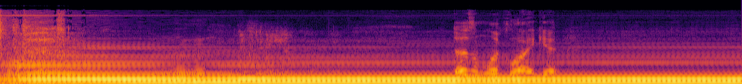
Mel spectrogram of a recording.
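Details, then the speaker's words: Lafayette tube radio: a steady low hum sits under everything and doesn't change. Mains hum, suspected to need a filter capacitor. "it just sounds like it just needs a filter capacitor"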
